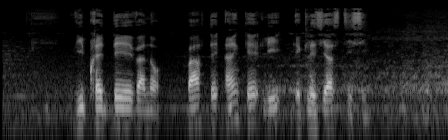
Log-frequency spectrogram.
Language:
Italian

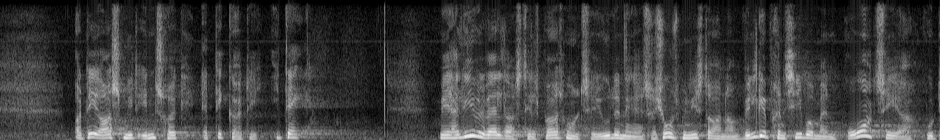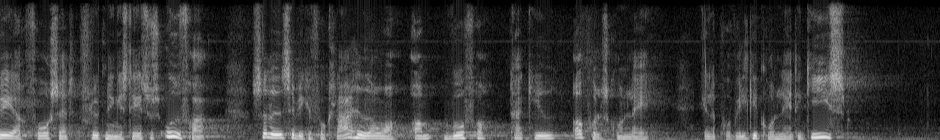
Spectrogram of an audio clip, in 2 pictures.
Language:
Danish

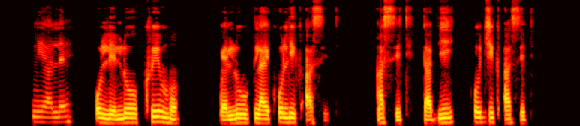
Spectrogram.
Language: Yoruba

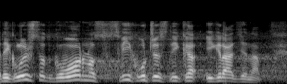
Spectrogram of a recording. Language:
Serbian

